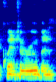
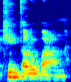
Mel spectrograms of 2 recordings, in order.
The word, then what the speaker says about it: Quinta Ruban: but this glenmorangie is the I I wouldn't pronounced in english like like somebody would say to quinta Reuben no it's the King thought oh bond which is basically aged or shall I say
